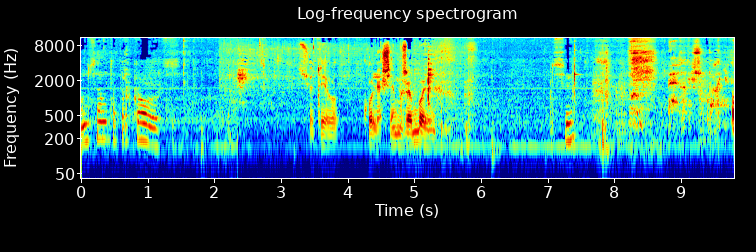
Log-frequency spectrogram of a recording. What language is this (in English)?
Russian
